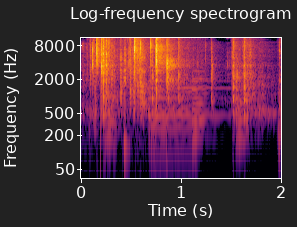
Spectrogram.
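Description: Light plastic clicks from small plastic toy figures and a clear plastic blister pack being handled, a quick run of them in the first second and another near the end, over background music with sustained notes.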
